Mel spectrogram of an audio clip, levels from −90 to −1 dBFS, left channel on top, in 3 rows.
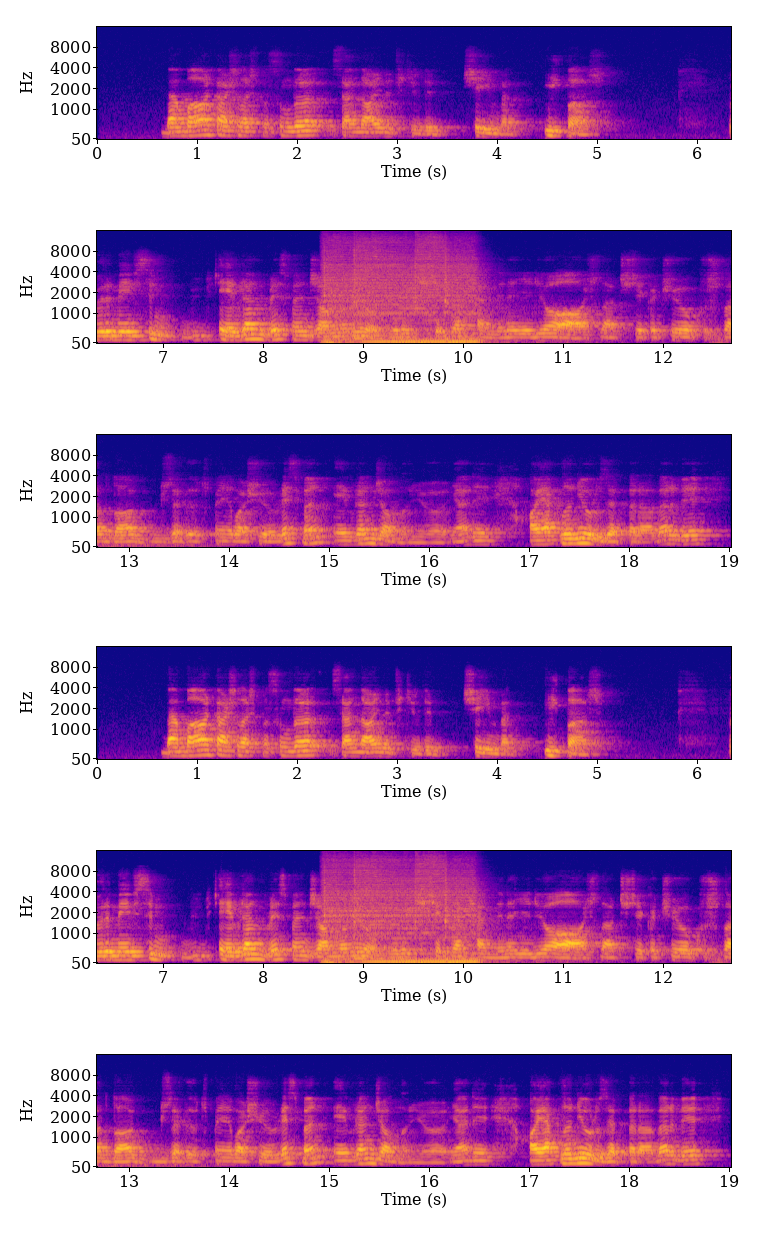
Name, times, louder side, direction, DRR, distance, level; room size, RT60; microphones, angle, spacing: voice 1, 0.6-3.4 3.7-4.2 4.5-5.0 6.3-18.7, right 2 dB, 40° right, 3 dB, 2.0 m, -20 dB
sound 1, 8.6-11.1 12.5-13.8, right 1 dB, ahead, 1.5 m, -24 dB
19.0 x 10.5 x 2.3 m, 0.76 s
head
